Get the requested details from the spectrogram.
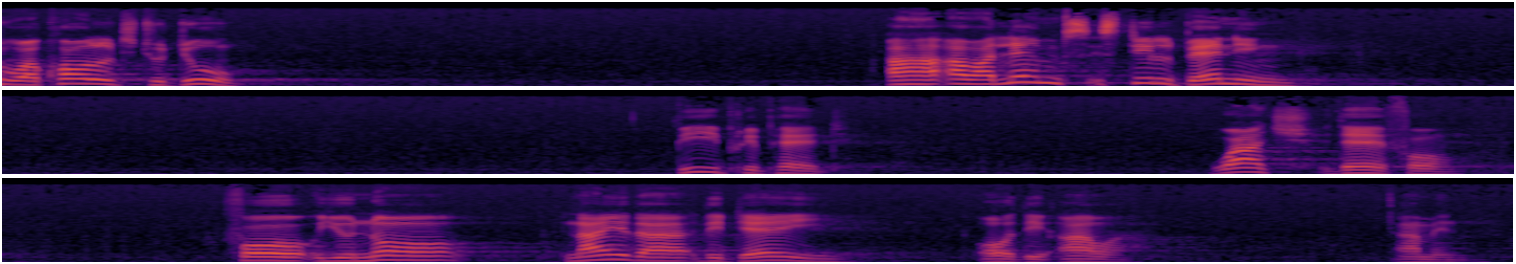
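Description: A man speaks calmly into a microphone, in phrases with pauses, in a large echoing hall.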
